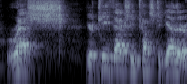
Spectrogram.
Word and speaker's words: Resh: And the Resh is a dental, okay, because you use your teeth to make this sound, Resh.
